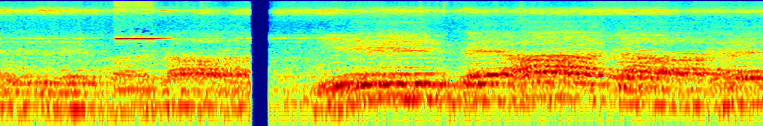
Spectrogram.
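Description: Men chanting a noha, an Urdu Shia lament for Imam Husain, in a slow, drawn-out melody. The sound drops out completely for a split second about two seconds in.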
